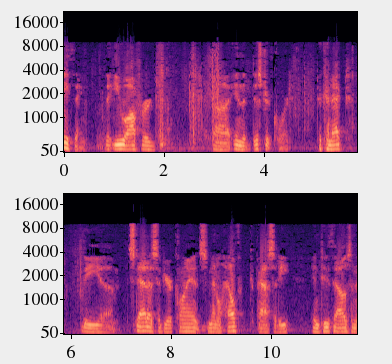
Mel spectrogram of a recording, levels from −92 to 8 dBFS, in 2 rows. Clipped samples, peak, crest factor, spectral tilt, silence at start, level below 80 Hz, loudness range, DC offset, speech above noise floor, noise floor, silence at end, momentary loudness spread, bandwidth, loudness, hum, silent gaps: under 0.1%; 0 dBFS; 16 dB; -5 dB/octave; 0 s; -48 dBFS; 4 LU; under 0.1%; 19 dB; -33 dBFS; 0 s; 16 LU; 9.4 kHz; -15 LUFS; none; none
